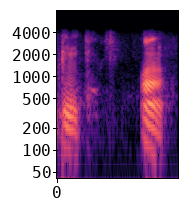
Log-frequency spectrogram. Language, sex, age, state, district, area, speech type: Malayalam, male, 60+, Kerala, Idukki, rural, conversation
